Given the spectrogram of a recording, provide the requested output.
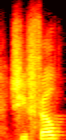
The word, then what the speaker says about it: felt: And let's go to the word felt. Give me an L in there. She felt lucky.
